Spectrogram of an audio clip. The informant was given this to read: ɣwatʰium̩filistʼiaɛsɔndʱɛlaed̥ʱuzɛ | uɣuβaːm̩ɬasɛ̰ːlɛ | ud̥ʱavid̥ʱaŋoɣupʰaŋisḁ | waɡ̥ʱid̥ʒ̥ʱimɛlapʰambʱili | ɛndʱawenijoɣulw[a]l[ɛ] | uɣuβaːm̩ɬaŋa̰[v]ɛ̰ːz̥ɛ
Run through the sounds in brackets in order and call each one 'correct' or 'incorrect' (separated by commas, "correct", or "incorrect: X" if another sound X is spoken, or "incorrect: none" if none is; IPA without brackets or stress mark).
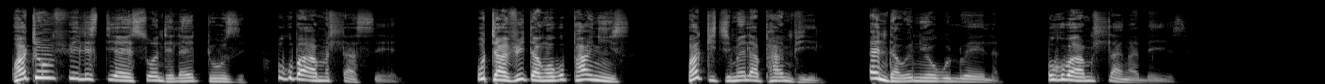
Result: incorrect: ɛ, incorrect: a, incorrect: β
